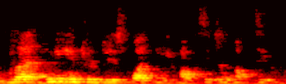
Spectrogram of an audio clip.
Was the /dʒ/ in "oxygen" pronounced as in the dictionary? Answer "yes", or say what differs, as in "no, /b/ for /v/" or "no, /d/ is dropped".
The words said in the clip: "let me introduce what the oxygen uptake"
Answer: yes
